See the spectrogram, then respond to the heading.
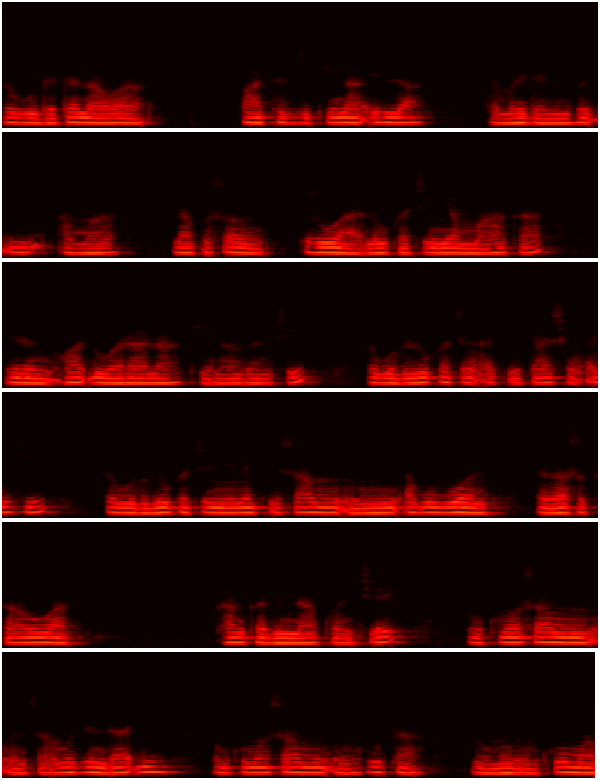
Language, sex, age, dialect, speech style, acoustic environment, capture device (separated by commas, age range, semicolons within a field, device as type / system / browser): Hausa, male, 18-24, Nigeria - Katsina, relaxed, silence, mobile / Linux / Chrome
